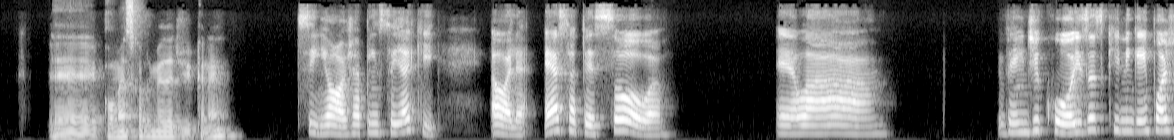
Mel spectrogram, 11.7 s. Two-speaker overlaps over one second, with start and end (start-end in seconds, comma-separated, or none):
none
